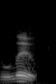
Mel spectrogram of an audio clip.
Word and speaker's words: Luke: Oh, or like, I called you Looke the first time I met you, so I mean, it's Luke. Looke, Luke. Whoa. It's double O. Thank you. Okay. it's double O. Now I won't mispronounce it.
